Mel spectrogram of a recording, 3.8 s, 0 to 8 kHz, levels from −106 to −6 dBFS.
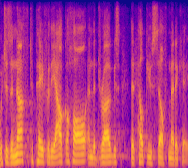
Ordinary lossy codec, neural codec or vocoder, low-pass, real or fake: Opus, 16 kbps; none; 7.2 kHz; real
